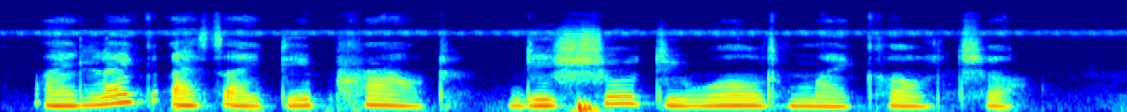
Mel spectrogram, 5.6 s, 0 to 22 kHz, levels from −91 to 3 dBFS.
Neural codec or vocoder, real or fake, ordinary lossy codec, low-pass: none; real; none; 14.4 kHz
